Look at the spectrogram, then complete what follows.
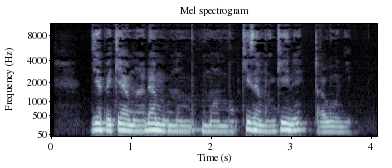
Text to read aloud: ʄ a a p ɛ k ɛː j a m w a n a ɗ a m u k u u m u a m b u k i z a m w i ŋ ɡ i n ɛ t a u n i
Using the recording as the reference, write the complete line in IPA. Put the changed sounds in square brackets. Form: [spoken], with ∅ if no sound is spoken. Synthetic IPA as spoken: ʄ [i] a p ɛ k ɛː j a m w a n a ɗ a m u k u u m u a m b u k i z a m w i ŋ ɡ i n ɛ t a u n i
